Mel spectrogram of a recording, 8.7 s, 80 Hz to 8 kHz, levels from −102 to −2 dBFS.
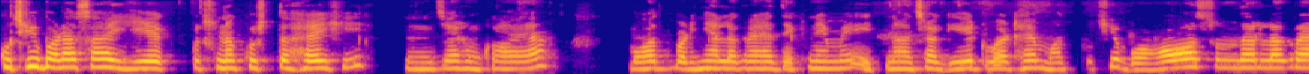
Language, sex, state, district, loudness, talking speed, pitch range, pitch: Hindi, female, Jharkhand, Sahebganj, -17 LUFS, 225 wpm, 240-270 Hz, 250 Hz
